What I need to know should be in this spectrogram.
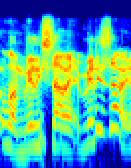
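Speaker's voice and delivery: high-pitched, repeated apology; mock flustered apology. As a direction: imitate a performer hurriedly saying sorry. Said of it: "went up to her and went".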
